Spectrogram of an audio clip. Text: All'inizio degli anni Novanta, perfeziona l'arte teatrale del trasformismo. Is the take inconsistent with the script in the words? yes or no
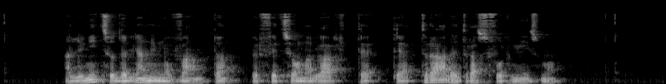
yes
